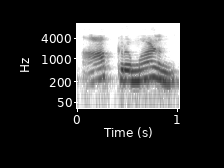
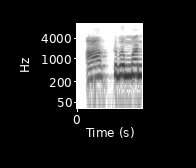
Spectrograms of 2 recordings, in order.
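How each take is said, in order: First: "आक्रमण" ending in curled-tongue N; correct pronunciation. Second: "आक्रमण" ending in a plain dental N; mispronounced word. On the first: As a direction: say aa-kra-maṇ for "आक्रमण", retroflex N. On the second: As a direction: say "आक्रमण" wrongly as aakraman. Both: Shown as a demonstration. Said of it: "आक्रमण नहीं".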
